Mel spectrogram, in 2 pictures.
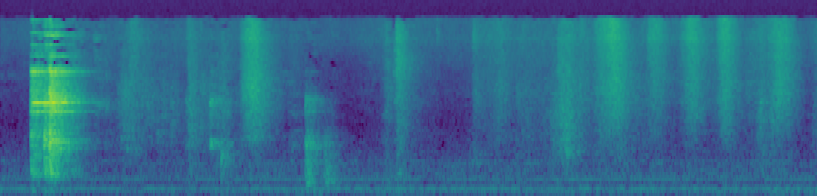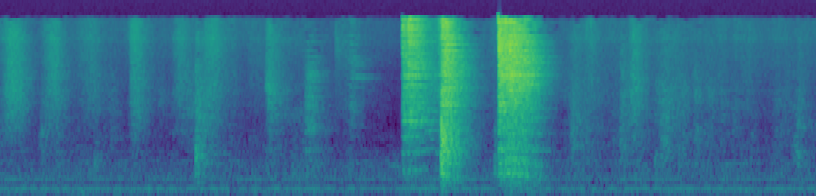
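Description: Kitchen utensils and dishes being handled: a sharp clink just after the start, a few light knocks, then two short, louder clattering noises about nine and ten seconds in.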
